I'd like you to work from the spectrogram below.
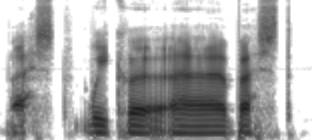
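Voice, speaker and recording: A man's voice: on the low side, monotone, slow pace, gravelly, fairly bright tone, clear, resonant tone, no echo. A man co-hosting a casual podcast, teasing in a dry way. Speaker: podcast co-host.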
